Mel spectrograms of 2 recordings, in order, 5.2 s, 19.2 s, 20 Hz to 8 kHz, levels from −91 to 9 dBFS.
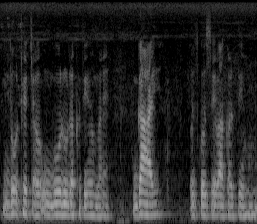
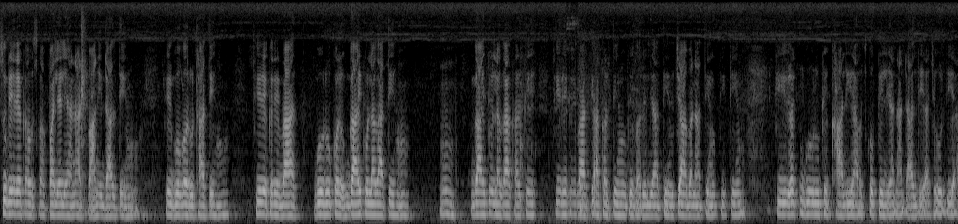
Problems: none marked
